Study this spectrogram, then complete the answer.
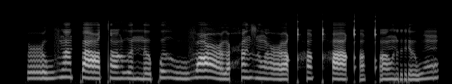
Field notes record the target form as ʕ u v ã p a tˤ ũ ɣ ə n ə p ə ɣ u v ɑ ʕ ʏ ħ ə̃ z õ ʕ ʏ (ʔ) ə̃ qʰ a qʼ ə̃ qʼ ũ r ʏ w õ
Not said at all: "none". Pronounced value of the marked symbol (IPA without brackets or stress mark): qʰ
